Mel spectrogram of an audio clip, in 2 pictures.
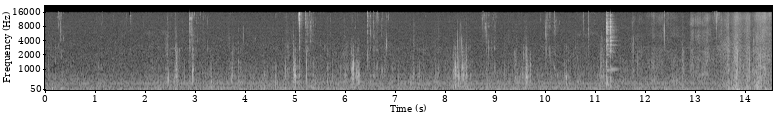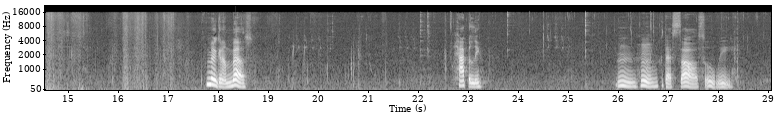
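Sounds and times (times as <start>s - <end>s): chewing and wet mouth sounds: 0.1s - 0.5s, 1.1s - 16.0s, 18.5s - 22.8s, 23.4s - 26.8s
paper napkin rustling: 11.9s - 17.6s.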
